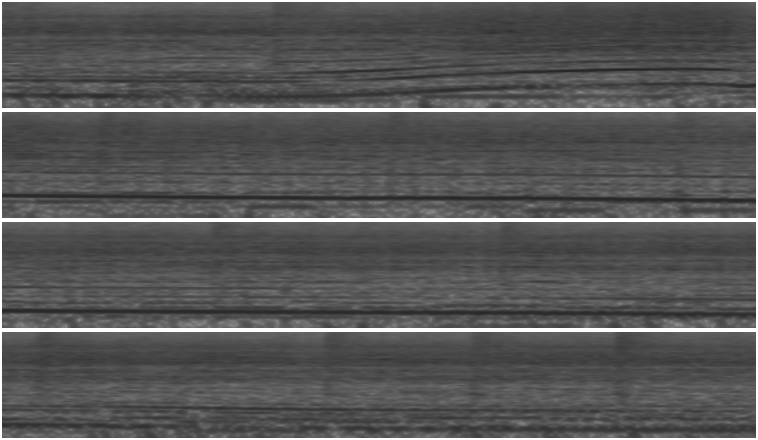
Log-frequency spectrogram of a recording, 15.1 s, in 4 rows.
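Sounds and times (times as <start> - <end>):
motorcycle engine revs falling: 0.0 - 15.0.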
